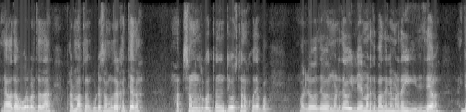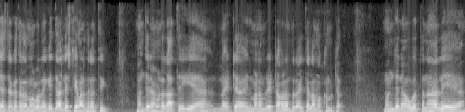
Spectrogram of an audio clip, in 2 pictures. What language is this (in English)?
Kannada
